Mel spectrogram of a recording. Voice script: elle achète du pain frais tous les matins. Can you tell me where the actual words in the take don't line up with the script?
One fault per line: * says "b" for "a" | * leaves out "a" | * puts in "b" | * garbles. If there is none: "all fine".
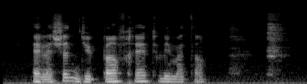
all fine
